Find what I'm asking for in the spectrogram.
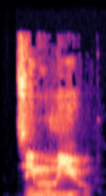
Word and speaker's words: Simu Liu: Simu Lee or Lean? – Simu Lee. He's awesome. Crazy Rich Asians is great. But he was upset when Simu Liu. That's what it is.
